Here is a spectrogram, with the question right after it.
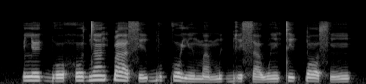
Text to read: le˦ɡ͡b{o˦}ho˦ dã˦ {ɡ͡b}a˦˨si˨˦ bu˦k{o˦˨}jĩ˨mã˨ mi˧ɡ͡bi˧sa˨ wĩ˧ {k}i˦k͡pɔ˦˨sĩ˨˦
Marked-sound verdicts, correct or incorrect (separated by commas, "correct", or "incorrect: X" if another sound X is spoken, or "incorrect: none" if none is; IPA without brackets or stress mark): incorrect: o˧, incorrect: k͡p, correct, incorrect: t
